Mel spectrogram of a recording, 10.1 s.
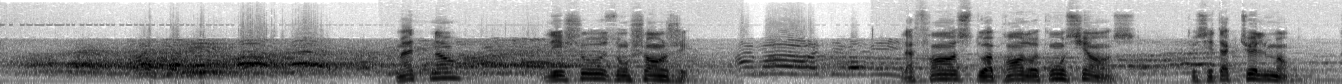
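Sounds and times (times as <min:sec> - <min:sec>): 
angry crowd shouting in the street: 0:00.0 - 0:10.0
speech: 0:03.0 - 0:05.3, 0:06.8 - 0:10.0.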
